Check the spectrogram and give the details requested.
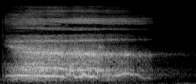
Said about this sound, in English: The ghost looked at her in fury and wanted to take revenge, but vanished with a deep churchyard gasp, just as the twins came up to him.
